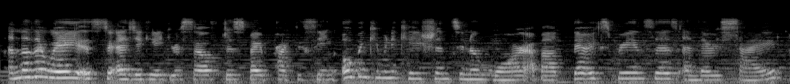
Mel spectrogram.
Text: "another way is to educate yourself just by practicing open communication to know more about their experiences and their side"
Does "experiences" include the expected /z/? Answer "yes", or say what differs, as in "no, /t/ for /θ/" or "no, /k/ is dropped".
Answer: yes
